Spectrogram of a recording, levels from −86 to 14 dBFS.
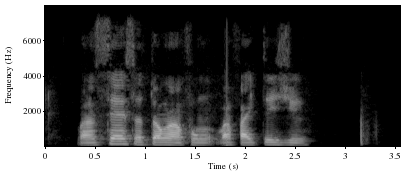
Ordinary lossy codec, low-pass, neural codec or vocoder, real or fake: Opus, 64 kbps; 7.2 kHz; none; real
